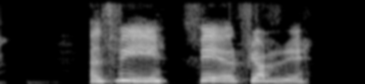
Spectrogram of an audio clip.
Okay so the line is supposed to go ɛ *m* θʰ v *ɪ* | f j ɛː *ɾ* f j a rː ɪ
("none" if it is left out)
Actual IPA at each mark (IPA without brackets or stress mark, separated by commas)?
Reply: n, i, ɾ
